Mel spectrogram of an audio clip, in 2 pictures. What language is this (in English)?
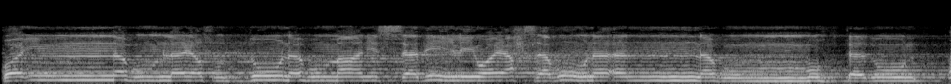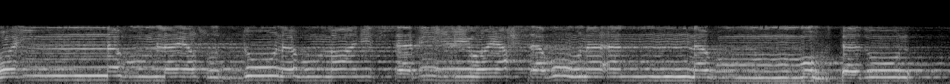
Arabic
